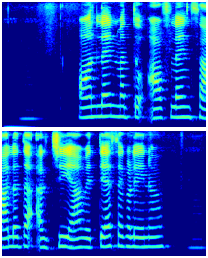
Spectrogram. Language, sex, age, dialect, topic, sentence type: Kannada, female, 36-40, Central, banking, question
